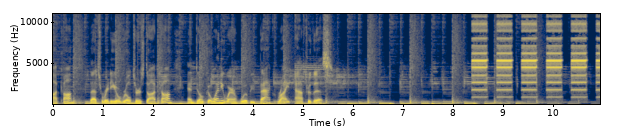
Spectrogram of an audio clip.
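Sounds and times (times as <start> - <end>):
speech: 0.0 - 5.7
alarm clock ringing: 8.4 - 10.9
shrill electronic beeping: 8.4 - 10.9.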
